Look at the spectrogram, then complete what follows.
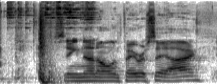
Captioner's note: object bangs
